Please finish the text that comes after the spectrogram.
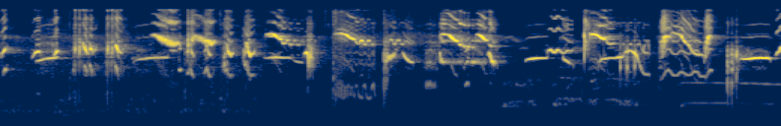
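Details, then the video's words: Song of a lesser shortwing: dense, high-pitched warbling with sliding whistles and trilled notes tumbling one after another, a busy, unbroken chattering stream. "Jongkangan/Cingcoang coklat paling gacor"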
